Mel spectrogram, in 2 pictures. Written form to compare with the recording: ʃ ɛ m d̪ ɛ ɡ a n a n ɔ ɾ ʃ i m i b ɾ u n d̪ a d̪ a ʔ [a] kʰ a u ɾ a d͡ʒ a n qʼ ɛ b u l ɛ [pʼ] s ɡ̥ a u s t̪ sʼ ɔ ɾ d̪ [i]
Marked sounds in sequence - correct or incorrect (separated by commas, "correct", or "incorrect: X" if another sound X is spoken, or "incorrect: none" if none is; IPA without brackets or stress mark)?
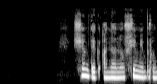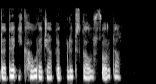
incorrect: i, incorrect: p, incorrect: a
